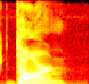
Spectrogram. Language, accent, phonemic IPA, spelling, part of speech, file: English, US, /dɑɹn/, darn, adjective / adverb / interjection / verb / noun, En-us-darn.ogg
- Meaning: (adjective) Damn; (adverb) Damned; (verb) To repair by stitching with thread or yarn, particularly by using a needle to construct a weave across a damaged area of fabric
